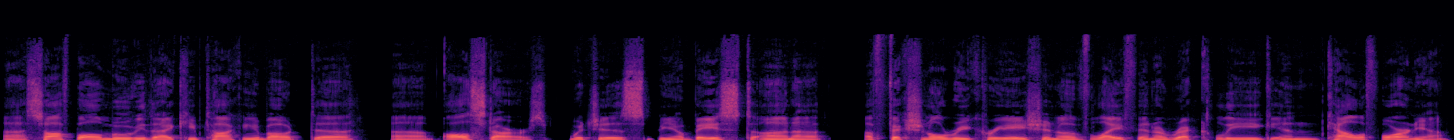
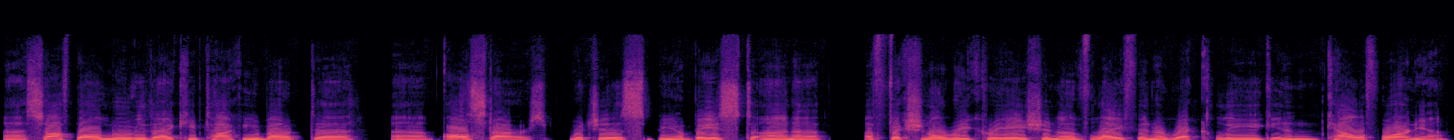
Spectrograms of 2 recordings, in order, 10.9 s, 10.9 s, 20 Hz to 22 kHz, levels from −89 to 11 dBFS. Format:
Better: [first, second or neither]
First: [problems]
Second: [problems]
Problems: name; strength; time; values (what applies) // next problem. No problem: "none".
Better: first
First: none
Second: distortion; slight; 10 dB below the speech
